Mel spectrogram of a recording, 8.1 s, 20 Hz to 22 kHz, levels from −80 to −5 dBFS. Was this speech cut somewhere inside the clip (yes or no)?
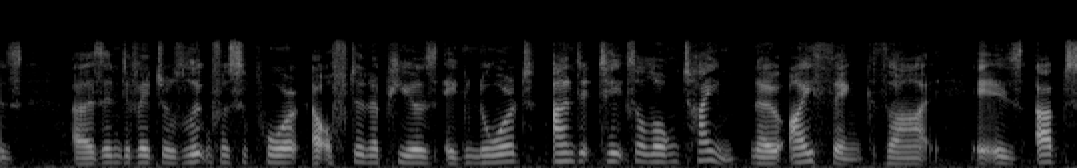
yes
